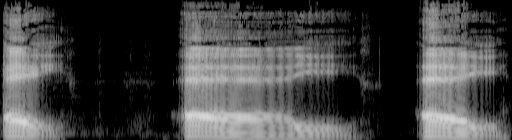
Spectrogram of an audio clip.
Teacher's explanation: makes a sound like e e like an e and then you bring your jaw up to make this fading ye sound so it comes out like a a two movements are needed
